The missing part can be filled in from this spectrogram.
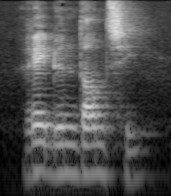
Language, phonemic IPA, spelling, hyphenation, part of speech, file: Dutch, /ˌreː.dʏnˈdɑn.(t)si/, redundantie, re‧dun‧dan‧tie, noun, Nl-redundantie.ogg
- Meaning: redundancy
